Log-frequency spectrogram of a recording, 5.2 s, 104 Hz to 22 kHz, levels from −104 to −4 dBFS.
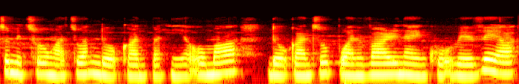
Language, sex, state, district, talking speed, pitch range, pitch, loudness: Mizo, female, Mizoram, Aizawl, 220 wpm, 180-205 Hz, 195 Hz, -17 LUFS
